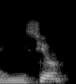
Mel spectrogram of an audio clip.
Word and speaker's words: inició: Entonces, si ustedes revisan eso, ustedes deberían saber que la palabra inició es una palabra aguda. Lo voy a marcar acá. Tiene el acento en la última sílaba, en ció.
